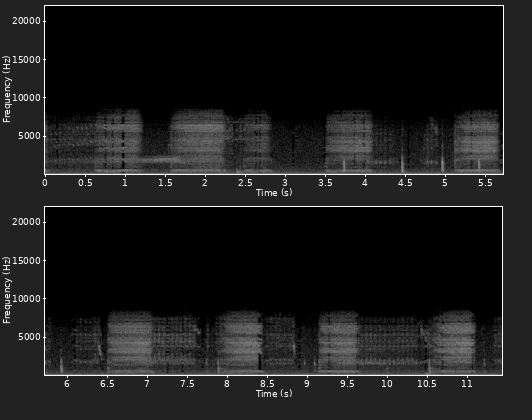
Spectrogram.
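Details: Wild barn owls at their nest: long, harsh, breathy hissing screeches repeated about every second, with a few sharp clicks in between and a steady low hum behind.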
